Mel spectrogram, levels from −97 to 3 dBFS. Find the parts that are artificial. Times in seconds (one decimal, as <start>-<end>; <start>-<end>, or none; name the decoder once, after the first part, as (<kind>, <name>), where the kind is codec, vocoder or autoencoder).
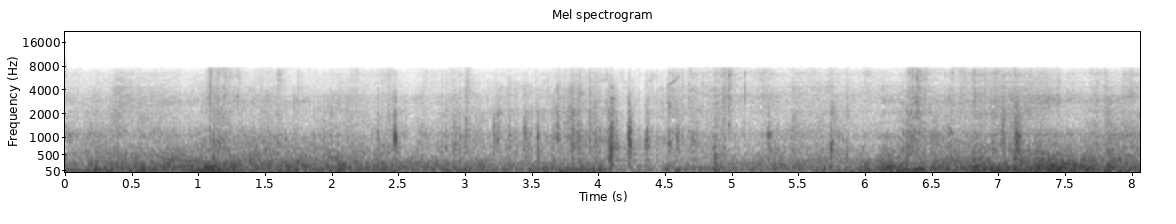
0.0-1.0 (codec, SNAC); 2.0-2.9; 4.8-6.2; 6.7-8.1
